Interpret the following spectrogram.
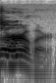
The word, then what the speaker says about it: Ehrler: most people can't write because it's earlier it's earlier so I'm gonna spell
